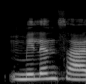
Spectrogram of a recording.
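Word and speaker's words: ملنسار: میں تھا ملن سار۔ ملن سار میں میم کے نیچے جس طرح سے اس کے تلفظ میں دیکھیں، میم کے نیچے آئے گی بیٹا زیر، لام کے اوپر زبر، نون پہ جو ہے نون پہ بیٹا جزم، ملن، پھر سین الف، سین زبر الف سا، سین کے اوپر زبر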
